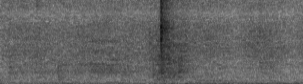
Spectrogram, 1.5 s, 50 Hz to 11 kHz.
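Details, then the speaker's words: Hydronic boiler feeding an indirect-fired water heater with no domestic hot water, traced to a defective switching relay replaced with a Taco SR506: steady low hum with faint rough buzz from the circulator; cause unclear. "the circulators I think is making some noise"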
